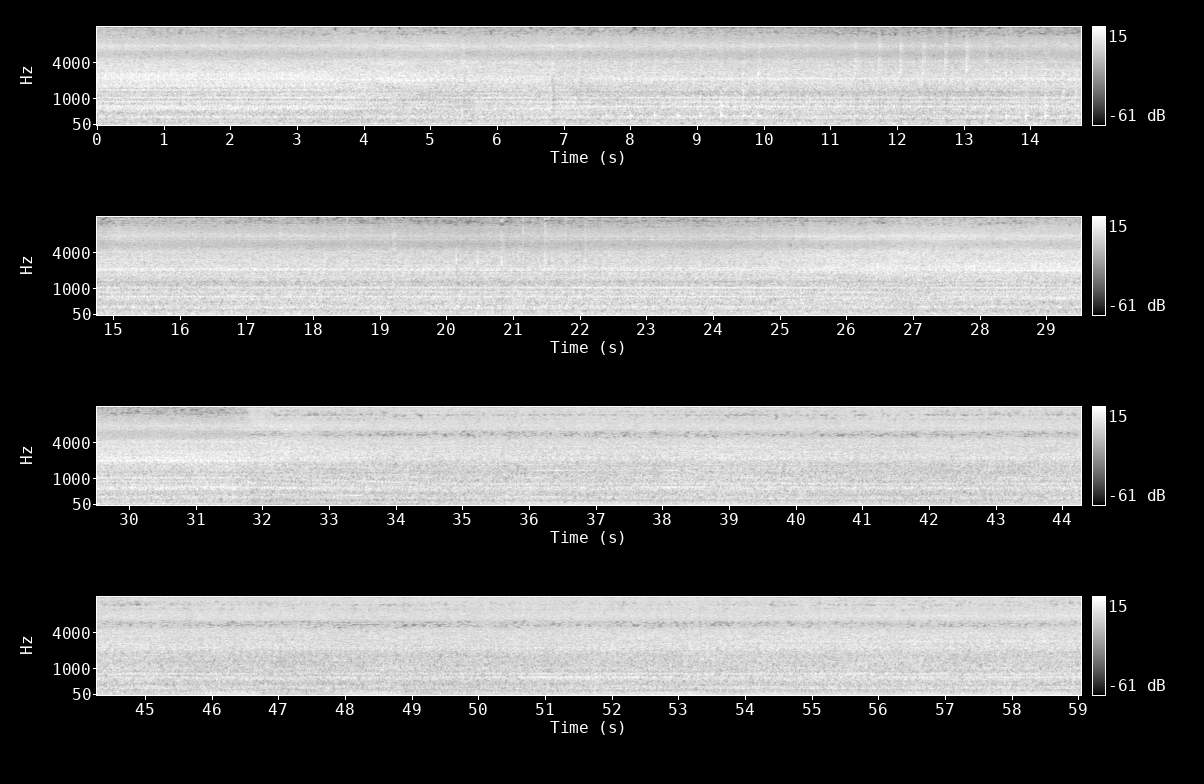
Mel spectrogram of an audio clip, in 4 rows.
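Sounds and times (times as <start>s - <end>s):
sawmill machinery hum and hiss: 0.0s - 59.0s.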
